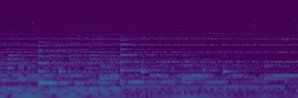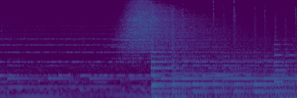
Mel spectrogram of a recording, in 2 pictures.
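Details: Gentle new-age music of held, layered chords fills the passage, shifting harmony midway with a brief airy swell. No animal calls can be picked out.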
